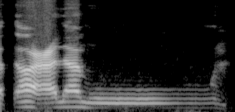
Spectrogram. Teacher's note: آگے میم کو ہم کھینچ کر پڑھیں گے کیونکہ یہاں واو مدہ ہو رہا ہے اور وقف میں یہاں ہوگا مد عارض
